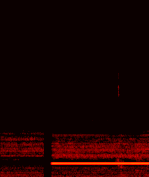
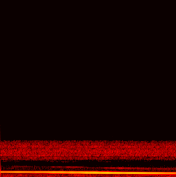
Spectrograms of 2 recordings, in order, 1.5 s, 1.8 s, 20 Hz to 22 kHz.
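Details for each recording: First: Braun T1000CD receiver BFO with unmodulated 455 kHz carrier fed into IF: clean steady high whistle near 1.8 kHz over faint hiss, the beat between carrier and off-frequency BFO. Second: Braun T1000CD radio during BFO alignment after AM IF alignment: clean, steady whistle slides smoothly down from about 700 to 300 Hz as it is tuned toward zero beat; normal BFO heterodyne whistle.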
